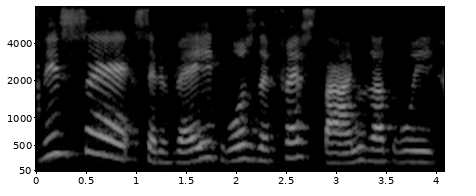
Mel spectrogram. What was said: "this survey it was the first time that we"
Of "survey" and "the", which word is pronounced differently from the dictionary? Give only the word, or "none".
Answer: none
